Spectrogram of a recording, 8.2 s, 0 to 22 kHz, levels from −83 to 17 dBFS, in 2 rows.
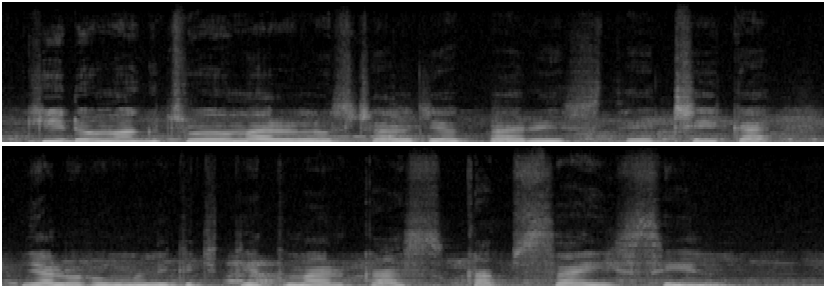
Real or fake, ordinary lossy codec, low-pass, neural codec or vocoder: real; none; none; none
